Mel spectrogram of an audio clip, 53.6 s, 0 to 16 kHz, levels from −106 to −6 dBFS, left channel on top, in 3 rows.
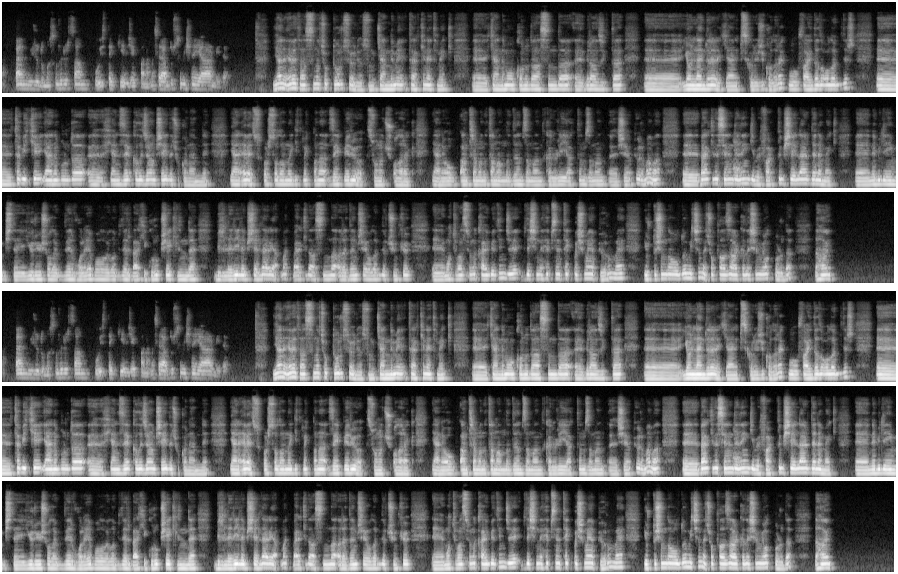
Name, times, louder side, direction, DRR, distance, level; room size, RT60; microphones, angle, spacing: voice 1, 0.0-4.5 18.3-18.4 32.5-32.7 45.0-45.3, right 1 dB, 5° left, 1.0 m, -33 dB
voice 2, 5.1-52.3, right 4 dB, 35° right, 0.3 m, -21 dB
3.7 x 2.9 x 2.9 m
head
